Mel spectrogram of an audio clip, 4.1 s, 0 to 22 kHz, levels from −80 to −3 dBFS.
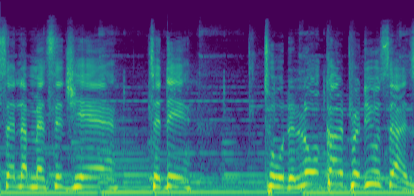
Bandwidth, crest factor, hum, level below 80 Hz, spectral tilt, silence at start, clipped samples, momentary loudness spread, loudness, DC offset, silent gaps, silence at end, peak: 14 kHz; 16 dB; none; -32 dBFS; -5 dB/octave; 0 s; under 0.1%; 11 LU; -15 LUFS; under 0.1%; none; 0 s; 0 dBFS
